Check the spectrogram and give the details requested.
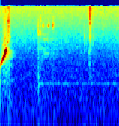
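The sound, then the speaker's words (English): A quick, loud upward-sliding whistle blasts into the microphone at the start, followed by a few faint high chirps, a soft click and a low steady hum, with no talking. “Let me not whistle into the microphone again.”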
